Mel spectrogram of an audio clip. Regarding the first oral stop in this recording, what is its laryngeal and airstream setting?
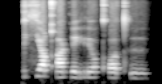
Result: ejective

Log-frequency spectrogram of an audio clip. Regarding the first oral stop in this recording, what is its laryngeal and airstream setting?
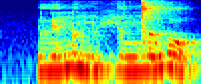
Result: click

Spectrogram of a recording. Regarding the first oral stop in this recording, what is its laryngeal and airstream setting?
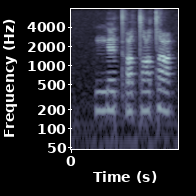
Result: ejective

